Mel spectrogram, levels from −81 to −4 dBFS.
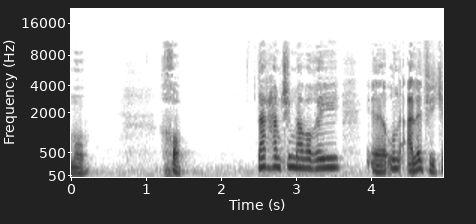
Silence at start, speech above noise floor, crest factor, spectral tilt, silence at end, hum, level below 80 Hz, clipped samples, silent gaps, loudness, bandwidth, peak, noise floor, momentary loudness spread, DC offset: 0 s; 36 dB; 22 dB; -5.5 dB/octave; 0 s; none; -52 dBFS; under 0.1%; none; -26 LUFS; 11.5 kHz; -6 dBFS; -61 dBFS; 12 LU; under 0.1%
